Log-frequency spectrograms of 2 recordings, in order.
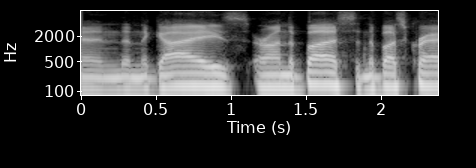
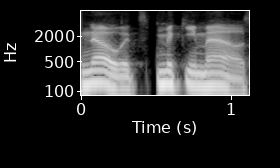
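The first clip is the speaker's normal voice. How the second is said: mimicked sarcastic retort tone; 3 semitones higher than usual. Retelling a movie character's reply to a phone caller: imitating a sarcastic retort. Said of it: "he's so sarcastic".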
